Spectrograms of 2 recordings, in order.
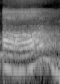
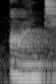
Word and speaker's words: aren't: you are very brave aren't you so it's a question tag so keep in mind whenever you're pronouncing it most important thing in British English it is pronounced as AR not aren I hope the pronunciation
